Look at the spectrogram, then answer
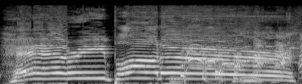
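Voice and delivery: announcer voice. Pretend. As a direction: bellow the names like a big announcer. Announcing names in big voice.

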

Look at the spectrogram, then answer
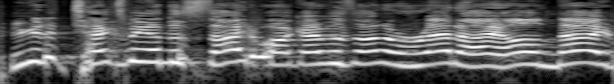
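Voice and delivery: high-pitched mock-indignant complaint; exasperated guest rant. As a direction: act out a fed-up traveller protesting. Acts exhausted guest ranting at clerk.

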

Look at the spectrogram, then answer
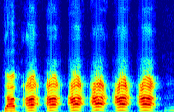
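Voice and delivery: high, loud scolding like training a dog; laughing mock scold of your own anxiety; yelling at yourself. Shown as a demonstration. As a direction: snap at yourself like you would at a dog. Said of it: "You have to yell at yourself".

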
